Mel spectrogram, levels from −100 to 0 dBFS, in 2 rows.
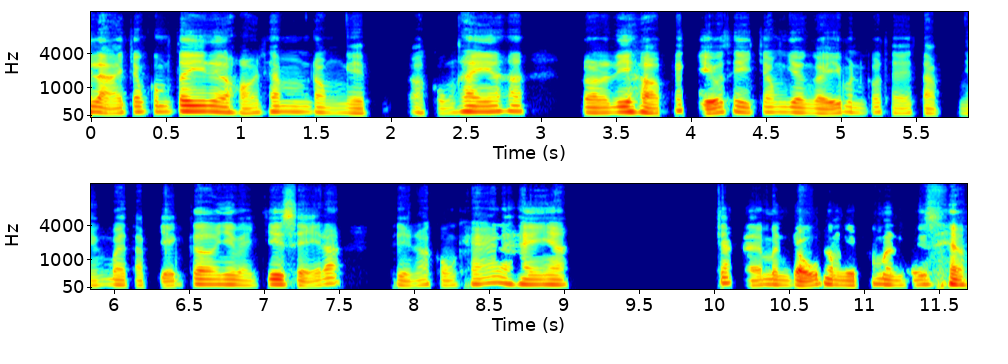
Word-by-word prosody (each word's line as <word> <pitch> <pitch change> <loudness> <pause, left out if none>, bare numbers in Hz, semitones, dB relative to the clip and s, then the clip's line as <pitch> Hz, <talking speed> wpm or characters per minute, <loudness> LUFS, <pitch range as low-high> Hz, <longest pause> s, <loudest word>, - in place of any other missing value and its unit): lại 120 -5 +3
trong 140 -1 -3
công 145 -1 -5
ty 155 -1 +8
để 145 - +4
hỏi 120 -1 -4
thăm 145 -1 -3
đồng 120 -3 -5
nghiệp, 110 -2 -3 0.2
ờ, 125 -4 -9
cũng 115 +1 -11
hay 145 +1 +4
á 150 - +2
ha, 155 -1 -2 0.4
rồi 125 -1 +2
là - - +1
đi 140 +2 +5
họp 125 -5 +3
các 170 - -4
kiểu 110 +4 +5
thì 135 -4 0
trong 135 +1 -6
giờ 130 - +2
nghỉ 110 -1 +1
mình 120 -2 -8
có 135 - -8
thể 115 -3 -9
tập 110 -3 -6
những 110 +4 -12
bài 120 -1 -1
tập 110 -1 -10
giãn 100 +1 -3
cơ 130 0 +2
như 130 -1 +1
bạn 110 -2 -5
chia 130 +3 +5
sẻ 110 -3 -1
đó, 150 - 0 0.4
thì 110 -3 -3
nó 120 +4 -7
cũng 110 -3 -9
khá 135 +6 -3
là 150 - 0
hay 125 -1 +2
nha, 125 -2 +1 1.0
chắc 160 +1 -1
để 110 +2 -1
mình 125 -3 -1
rủ 100 - +6
đồng 125 -4 +2
nghiệp 105 - +2
của 140 - -4
mình 120 -3 +2
thử 120 - -2
xem. 125 -1 +3
125 Hz, 280 wpm, -25 LUFS, 115-140 Hz, 1.0 s, ty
